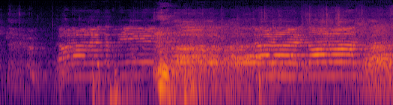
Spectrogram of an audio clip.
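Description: A man chants in a loud, drawn-out voice through a microphone and loudspeakers.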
